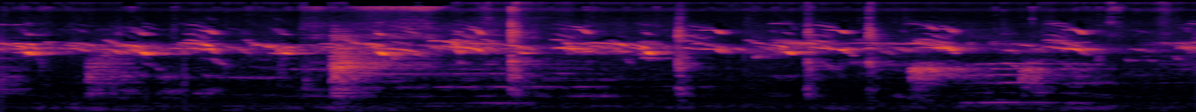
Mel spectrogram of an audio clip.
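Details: ['Domestic chicks chirping around miniature jeep toys, overlapping high piercing peeps throughout, with a few clicks and a faint low hum.']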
